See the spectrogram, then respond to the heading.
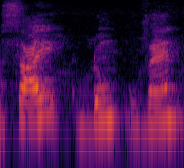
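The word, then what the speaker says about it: Tsai Ing-wen: क्योंकि इसमें आप आधा जो तय देख रहे हैं सर, ये आपका साइलेंट रहेगा। जो नाम बोला जाता है उनका, साई डुंग वैन के नाम से ही बोला जाता है, तसाई नहीं बोला जाता।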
